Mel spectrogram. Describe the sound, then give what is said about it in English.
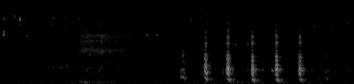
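Water glugs as it is poured into a glass in the morning after waking: a brief soft trickle, then about six quick, evenly spaced gurgles, fairly quiet, with no one speaking. “So I'll get some water and be like...”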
